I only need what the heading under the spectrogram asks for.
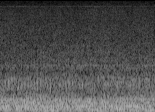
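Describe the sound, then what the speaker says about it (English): A helicopter in Ghost Recon Wildlands flies overhead with a steady, dense rotor-and-engine drone that stays loud and unbroken throughout, with no voices. "Raise the helicopter first."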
